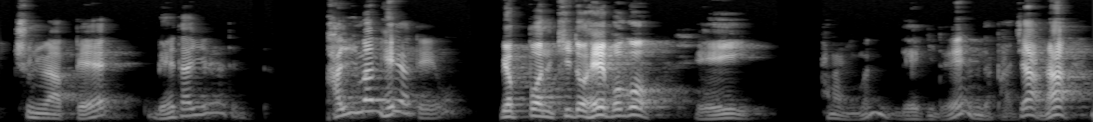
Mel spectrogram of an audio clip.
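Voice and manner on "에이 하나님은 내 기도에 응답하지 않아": grumbling dismissal. Retold or imitated. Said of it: "이러면 안 돼요".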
